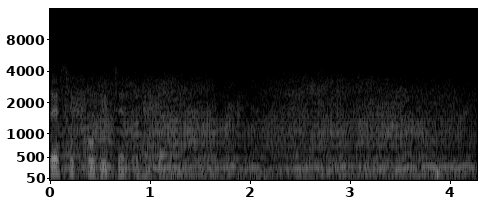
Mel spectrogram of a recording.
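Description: Two-stroke 250 cc motocross bike engine running, its pitch rising and falling.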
